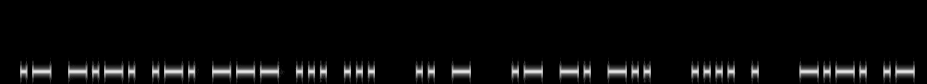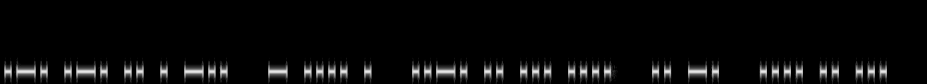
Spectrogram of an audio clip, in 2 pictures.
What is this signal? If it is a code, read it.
Morse code, heard as a keyed tone, about 20 wpm, 600 Hz. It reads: ACROSS IT AND HE CARRIED THE FISH IN HIS
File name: the old man and the sea part 2 20wpm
